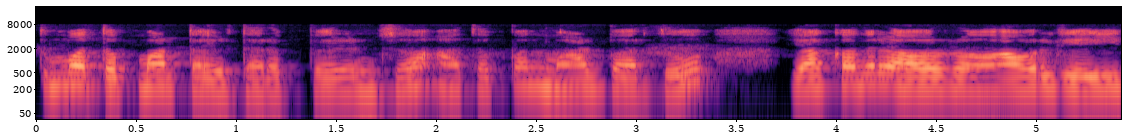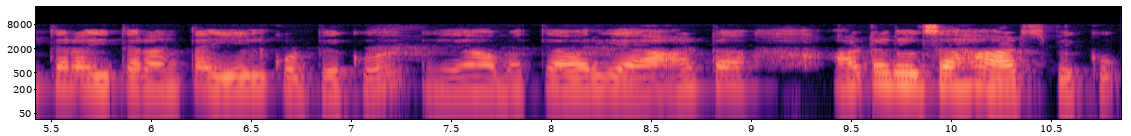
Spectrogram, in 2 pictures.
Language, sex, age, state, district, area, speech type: Kannada, female, 18-30, Karnataka, Kolar, rural, spontaneous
